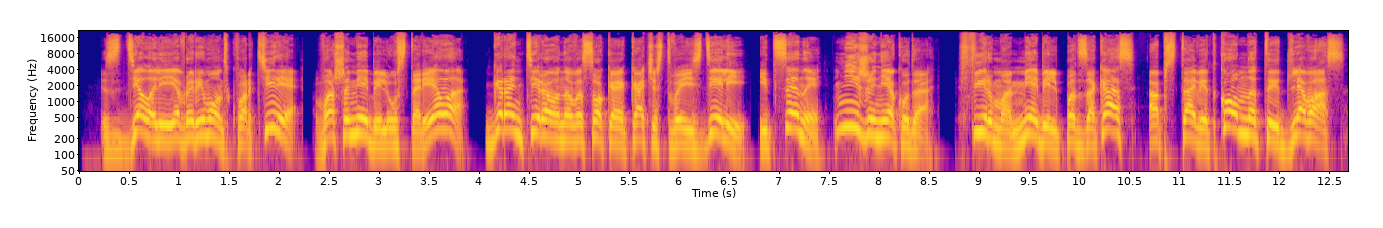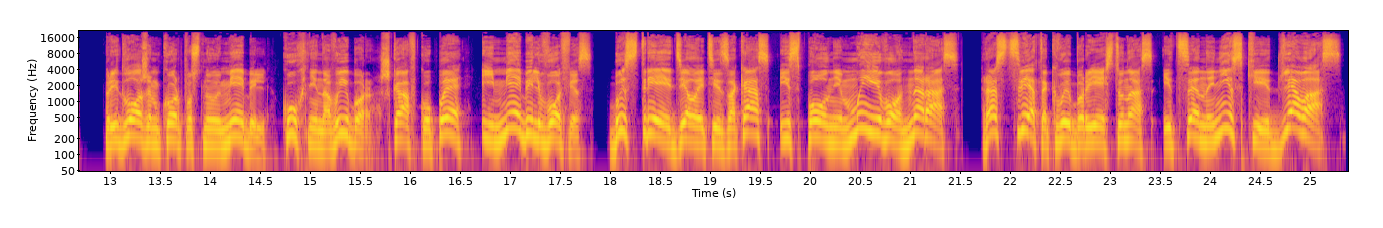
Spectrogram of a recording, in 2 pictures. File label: RUS male, Active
